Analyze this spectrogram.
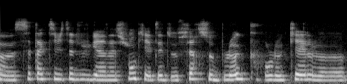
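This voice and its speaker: Using a normal speaking voice, a woman talks with fairly even intonation at a fairly high pitch. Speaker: science communicator, former PhD researcher. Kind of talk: casual interview conversation.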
